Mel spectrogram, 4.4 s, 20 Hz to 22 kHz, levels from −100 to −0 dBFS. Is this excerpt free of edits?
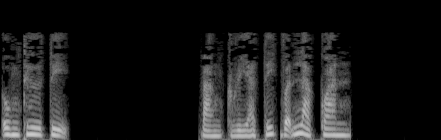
no; 1 cut; at 2.8 s

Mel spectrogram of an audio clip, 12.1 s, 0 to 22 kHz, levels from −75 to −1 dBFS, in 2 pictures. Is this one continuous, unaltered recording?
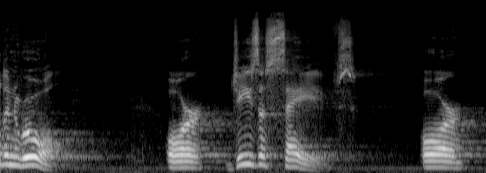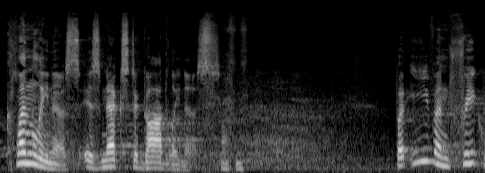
yes; 0 cuts

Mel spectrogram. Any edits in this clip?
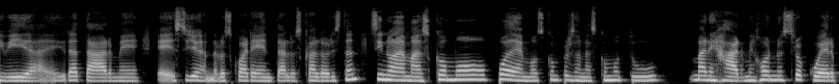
yes; 2 cuts; at 1.5 s, 3.7 s

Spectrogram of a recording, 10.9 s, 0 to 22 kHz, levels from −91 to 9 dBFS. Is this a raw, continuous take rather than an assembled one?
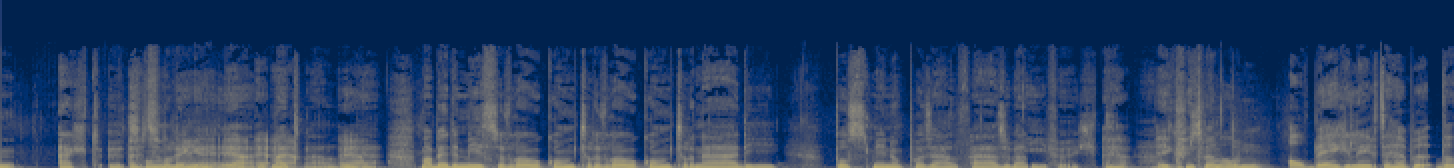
no; 5 cuts; at 2.3 s, 4.4 s, 7.7 s, 9.2 s, 9.6 s

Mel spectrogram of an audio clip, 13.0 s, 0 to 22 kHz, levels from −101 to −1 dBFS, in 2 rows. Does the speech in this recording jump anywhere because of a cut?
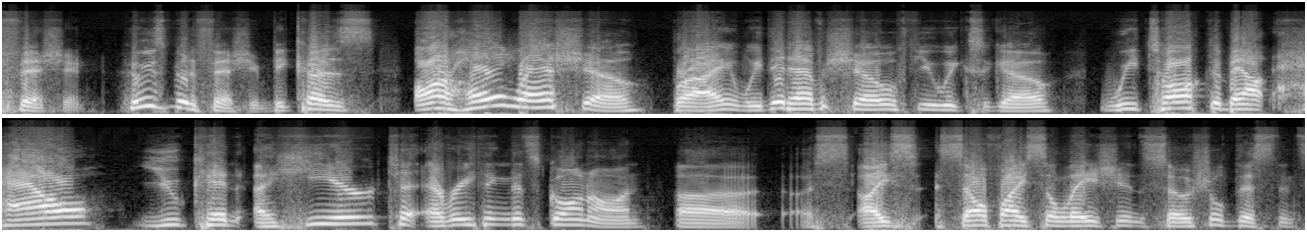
yes; 4 cuts; at 2.0 s, 5.4 s, 7.1 s, 9.8 s

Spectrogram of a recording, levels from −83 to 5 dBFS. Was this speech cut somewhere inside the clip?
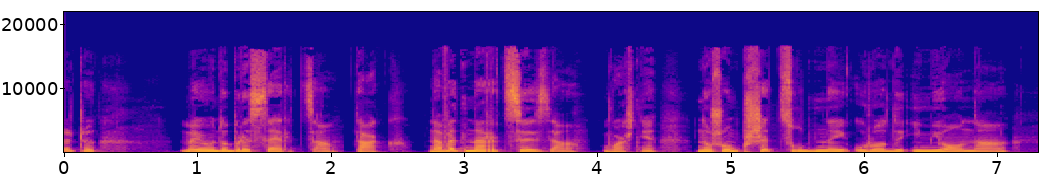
yes; 2 cuts; at 2.1 s, 3.9 s

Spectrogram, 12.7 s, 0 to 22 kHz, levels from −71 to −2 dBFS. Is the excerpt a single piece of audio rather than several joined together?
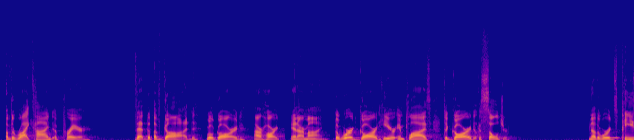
no; 6 cuts; at 2.7 s, 3.0 s, 4.0 s, 5.7 s, 6.6 s, 9.5 s

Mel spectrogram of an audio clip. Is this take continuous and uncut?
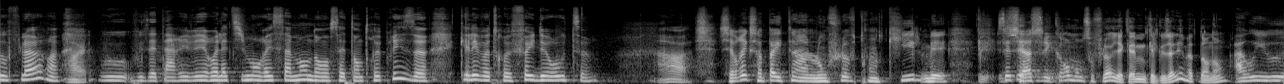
yes; 0 cuts

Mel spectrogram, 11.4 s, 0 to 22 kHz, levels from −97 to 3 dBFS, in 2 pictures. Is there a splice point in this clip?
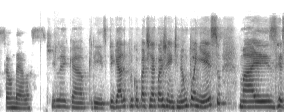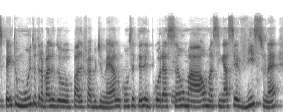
yes; 1 cut; at 8.7 s

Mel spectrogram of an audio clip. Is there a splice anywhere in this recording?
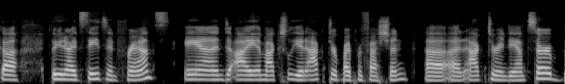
yes; 2 cuts; at 1.7 s, 4.1 s

